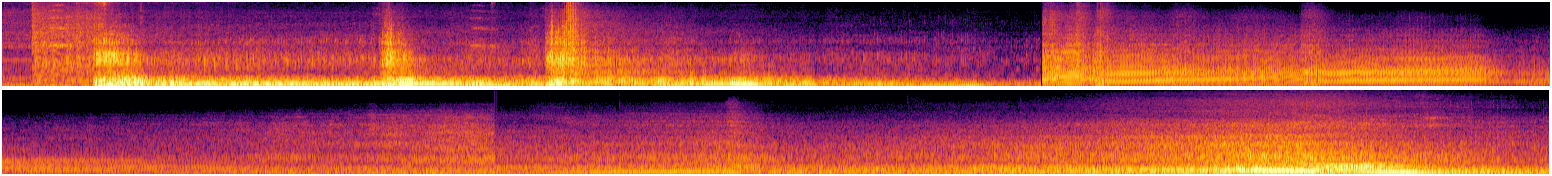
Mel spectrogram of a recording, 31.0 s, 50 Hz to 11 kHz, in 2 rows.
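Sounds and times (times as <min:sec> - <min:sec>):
car engine starting and idling: 0:00.0 - 0:12.3
engine revving: 0:00.0 - 0:14.9, 0:26.9 - 0:29.9.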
